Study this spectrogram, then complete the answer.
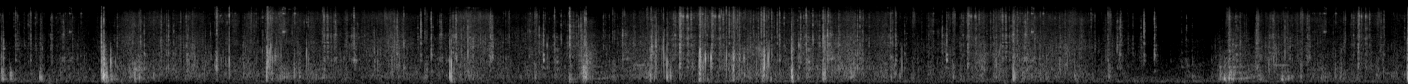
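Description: Footsteps tread steadily over a hard floor.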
